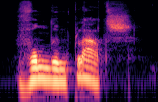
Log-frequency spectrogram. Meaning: inflection of plaatsvinden: 1. plural past indicative 2. plural past subjunctive
- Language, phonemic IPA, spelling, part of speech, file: Dutch, /ˈvɔndə(n) ˈplats/, vonden plaats, verb, Nl-vonden plaats.ogg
